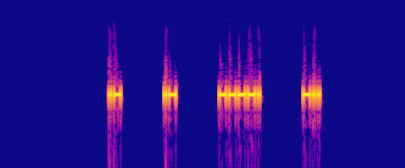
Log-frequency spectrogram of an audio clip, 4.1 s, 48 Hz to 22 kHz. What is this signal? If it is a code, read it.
Morse code, heard as a keyed tone, about 52 wpm, spaced as for 17 wpm, 700 Hz. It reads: AA9D
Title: USA Call Signs - 4 Characters - 6x Character Spacing - 50wpm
